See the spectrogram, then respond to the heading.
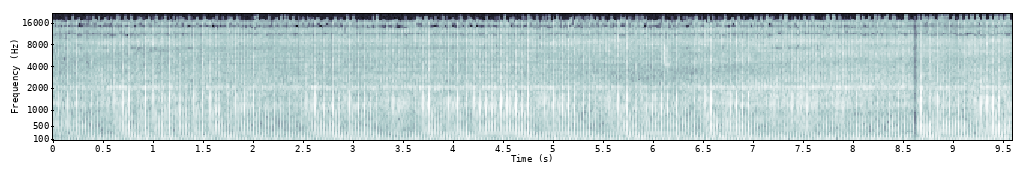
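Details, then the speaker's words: McCulloch chainsaw during felling: rapid, uneven two-stroke buzz that stumbles and surges, running rough; saw also has a clutch issue. "Listen to that saw run. It's got a clutch issue, too."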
